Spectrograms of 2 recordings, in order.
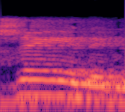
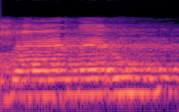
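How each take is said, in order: First: "Gênero" with a closed ê in "gê"; closed vowel. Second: "gênero" with an open é, like "gé-nero"; wrong open vowel. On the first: Teacher showing the correct sound, "Gênero" with closed ê. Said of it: "som fechado". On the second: Teacher showing what we don't say, "gênero" with open é. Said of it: "Nós não falamos". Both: Shown as a demonstration.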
